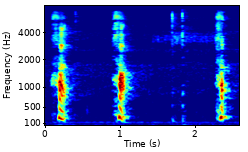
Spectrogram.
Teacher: Ha, ha, ha, no vibration, unvoiced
